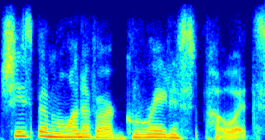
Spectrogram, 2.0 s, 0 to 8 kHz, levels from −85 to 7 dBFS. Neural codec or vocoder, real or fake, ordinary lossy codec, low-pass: codec, 24 kHz, 3 kbps, HILCodec; fake; Opus, 16 kbps; 7.2 kHz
